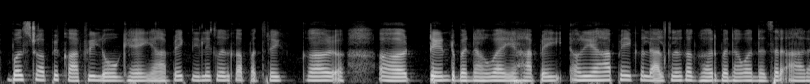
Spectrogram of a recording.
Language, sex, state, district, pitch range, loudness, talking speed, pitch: Hindi, female, West Bengal, Jalpaiguri, 175-195 Hz, -17 LUFS, 245 wpm, 185 Hz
